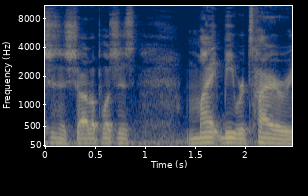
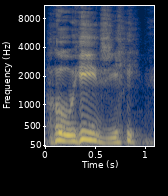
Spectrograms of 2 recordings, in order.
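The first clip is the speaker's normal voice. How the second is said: loud, higher, breaking from a laugh; 5 semitones higher, 7 dB louder than usual. Real, not acted. Introducing Luigi, a favorite character to voice, laughing. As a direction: say the name through a laugh. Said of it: "obviously I'm laughing".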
